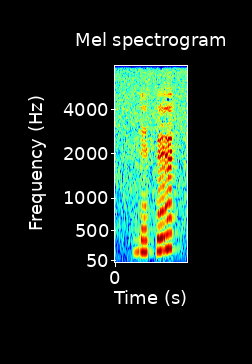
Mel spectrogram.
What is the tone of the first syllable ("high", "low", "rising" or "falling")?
low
